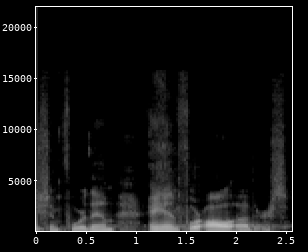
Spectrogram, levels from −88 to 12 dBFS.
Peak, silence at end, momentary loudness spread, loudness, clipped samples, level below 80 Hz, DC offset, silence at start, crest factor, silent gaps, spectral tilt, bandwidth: -10 dBFS; 0.1 s; 16 LU; -26 LUFS; under 0.1%; -76 dBFS; under 0.1%; 0 s; 18 dB; none; -7 dB/octave; 13 kHz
